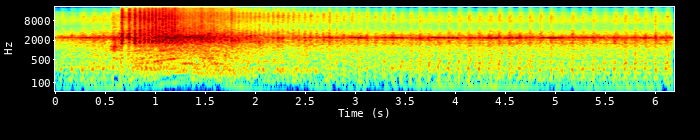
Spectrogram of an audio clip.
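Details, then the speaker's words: 1986 Chevy K10 Squarebody being revved then idling; quick blip then busy idle with steady tick-like popping about three per second, probably leaking exhaust manifold gaskets, not confirmed. "all right you can hear that popping and that's probably those uh exhaust manifold gaskets"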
